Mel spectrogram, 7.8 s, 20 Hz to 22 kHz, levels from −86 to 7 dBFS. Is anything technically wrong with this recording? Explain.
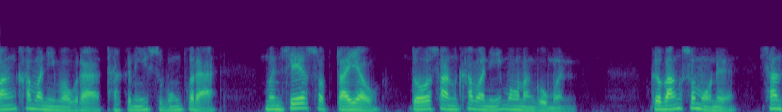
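Yes. Throughout, the speech passes through the GSM full-rate codec. A sparse pulse excitation gives a buzzy, gravelly roughness, and nothing above 4 kHz passes, fitting 13 kbps.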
